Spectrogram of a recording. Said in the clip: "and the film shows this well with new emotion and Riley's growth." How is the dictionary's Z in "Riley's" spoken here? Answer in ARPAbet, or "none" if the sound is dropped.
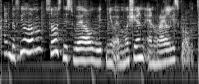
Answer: S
